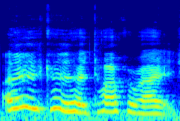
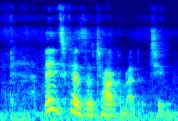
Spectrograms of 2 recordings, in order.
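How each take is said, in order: First: Words stretched by a yawn. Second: Said in the usual way. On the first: Real, not acted. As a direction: talk through a big yawn. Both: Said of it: "I'm sorry".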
